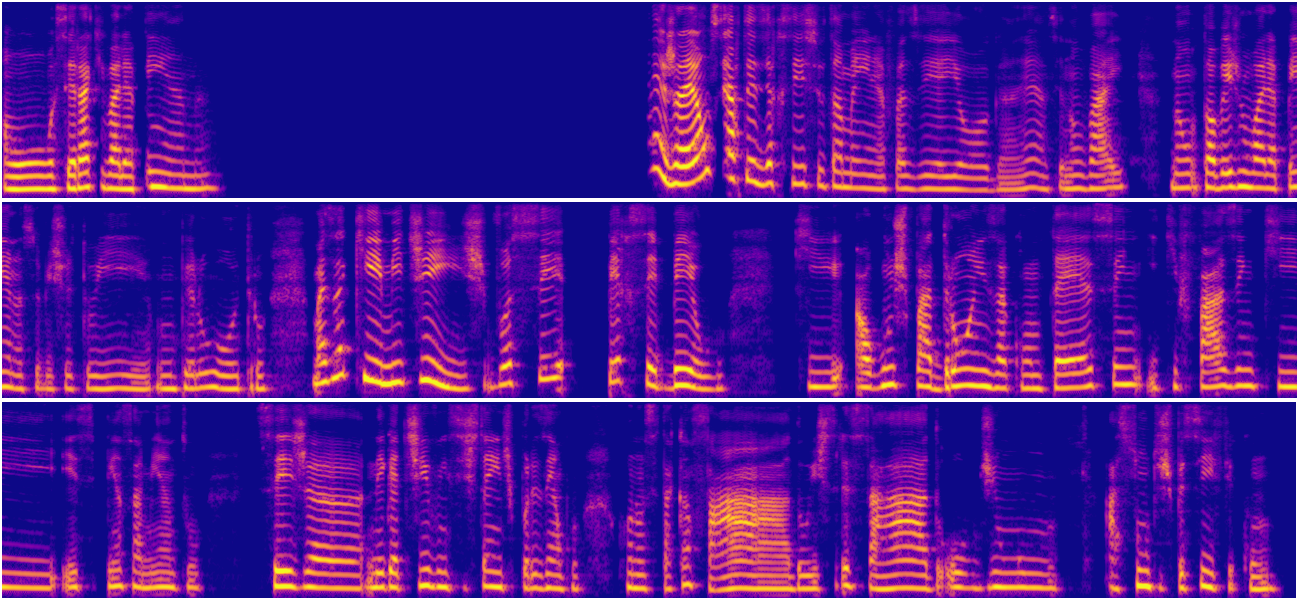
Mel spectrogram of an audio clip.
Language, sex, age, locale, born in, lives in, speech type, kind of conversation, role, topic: Portuguese, female, 35-39, pt-BR, Brazil, France, conversation, podcast, host, Como você lida com pensamentos negativos insistentes?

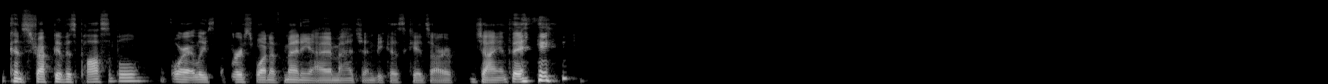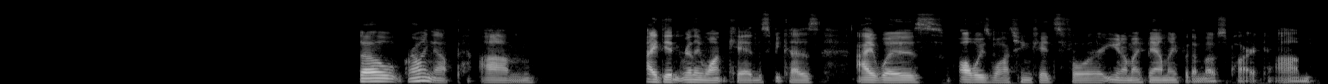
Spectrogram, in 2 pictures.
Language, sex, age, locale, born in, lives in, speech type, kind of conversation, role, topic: English, male, 25-29, en-US, United States, United States, conversation, advice, user, How can I have a calm, productive conversation with my partner about a difficult issue?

